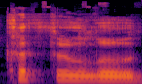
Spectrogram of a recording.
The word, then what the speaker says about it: Cthulhu: Part of his mythos is Cthulhu, and it is something that's not supposed to be able to be pronounced with the human tongue. So this is the closest that I suppose we could get to pronouncing it.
